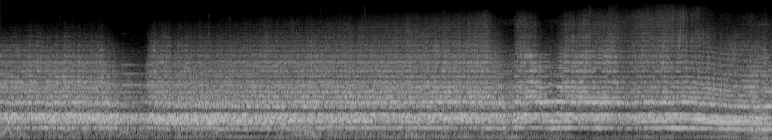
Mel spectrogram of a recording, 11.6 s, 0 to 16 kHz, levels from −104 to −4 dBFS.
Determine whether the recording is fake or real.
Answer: fake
